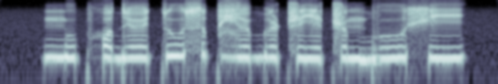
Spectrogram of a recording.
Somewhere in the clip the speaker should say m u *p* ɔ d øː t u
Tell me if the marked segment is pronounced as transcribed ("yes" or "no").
no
